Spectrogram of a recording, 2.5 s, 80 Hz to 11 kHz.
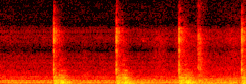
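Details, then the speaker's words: Portable diesel air heater at startup: the fan spools up, then the fuel dosing pump ticks crisply about every 0.6 seconds over a quiet fan hum as the exhaust starts to fire. The pump is probably the noisiest part; this is normal fuel pump ticking. "right you can hear the fuel pump ticking and there's a little picture of the fuel pump there"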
